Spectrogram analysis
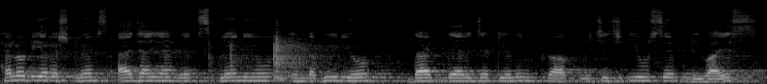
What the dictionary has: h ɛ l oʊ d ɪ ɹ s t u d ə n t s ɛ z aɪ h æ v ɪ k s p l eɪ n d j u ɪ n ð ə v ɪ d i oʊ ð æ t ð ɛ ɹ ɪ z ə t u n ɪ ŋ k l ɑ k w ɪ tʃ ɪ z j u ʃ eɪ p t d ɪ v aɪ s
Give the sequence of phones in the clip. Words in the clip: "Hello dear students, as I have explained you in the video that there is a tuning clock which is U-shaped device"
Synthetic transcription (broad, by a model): h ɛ l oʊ d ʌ ɹ s t u d ə n t s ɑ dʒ aɪ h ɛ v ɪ k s p l eɪ n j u ɪ n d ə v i d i oʊ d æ t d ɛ ɹ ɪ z ə t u n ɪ ŋ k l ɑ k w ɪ tʃ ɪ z j u s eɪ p d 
